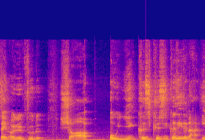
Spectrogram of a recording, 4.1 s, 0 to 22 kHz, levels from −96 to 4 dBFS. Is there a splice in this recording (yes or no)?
yes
